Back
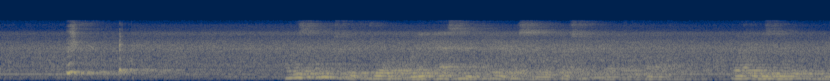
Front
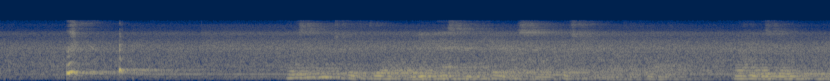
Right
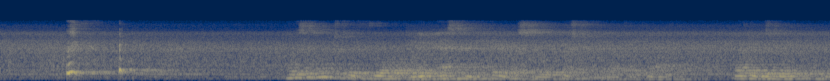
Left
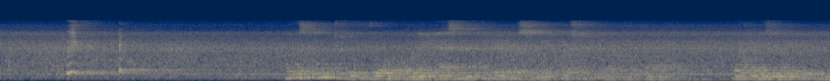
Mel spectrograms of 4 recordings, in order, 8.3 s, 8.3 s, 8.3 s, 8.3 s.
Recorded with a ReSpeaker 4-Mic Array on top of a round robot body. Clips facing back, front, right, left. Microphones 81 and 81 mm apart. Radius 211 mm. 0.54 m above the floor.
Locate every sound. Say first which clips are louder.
0.7 s laughter: front 8 dB, right 4 dB; 35° right, 0.6 m
2.8 s a man speaking: back 1 dB, left 2 dB; 140° left, 5 m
